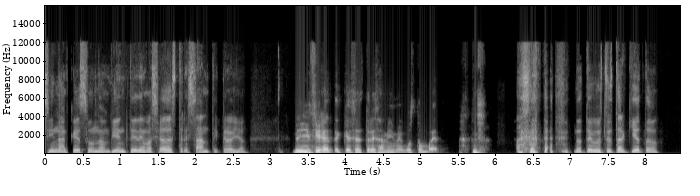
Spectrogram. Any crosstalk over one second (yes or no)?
no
